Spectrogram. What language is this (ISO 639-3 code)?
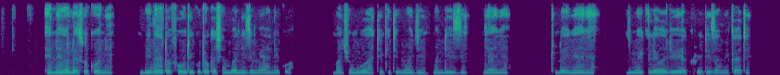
swa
